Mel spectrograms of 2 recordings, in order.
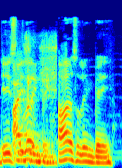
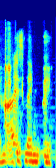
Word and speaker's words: Eisleben: Lutero, ele nasceu em se eu estiver falando errado, me corrija, né? Eisleben, é isso mesmo? – Eisleben. – Oh, muito obrigado. – É Eisleben.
